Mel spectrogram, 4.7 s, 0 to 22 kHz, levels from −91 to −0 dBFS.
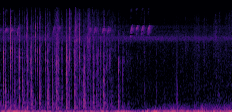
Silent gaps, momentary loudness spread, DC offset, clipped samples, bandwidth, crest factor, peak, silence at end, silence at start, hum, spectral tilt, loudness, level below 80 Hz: none; 13 LU; under 0.1%; under 0.1%; 16.5 kHz; 28 dB; -20 dBFS; 0 s; 0 s; none; -1.5 dB/octave; -50 LUFS; -54 dBFS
